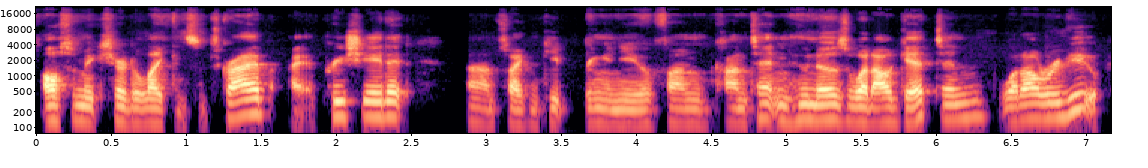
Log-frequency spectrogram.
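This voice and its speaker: A man's voice: medium pitch, a little fast. A man giving a casual hands-on unboxing review in an informal, off-the-cuff way. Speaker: product reviewer.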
